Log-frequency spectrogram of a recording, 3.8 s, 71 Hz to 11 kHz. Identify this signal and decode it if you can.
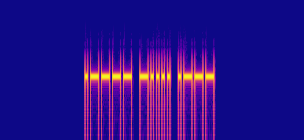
Morse code, heard as a keyed tone, about 34 wpm, 700 Hz. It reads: 16J
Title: Three Challenging Letter-Number Combinations 35wpm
